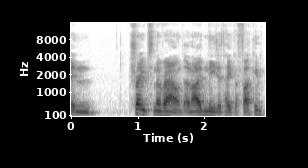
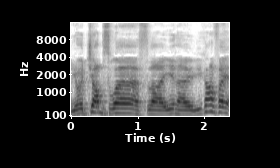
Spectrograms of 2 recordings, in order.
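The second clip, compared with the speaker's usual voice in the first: put-on, high-pitched, yelled scream; 6 semitones higher, 4 dB louder than usual. Retelling an arrest, a girlfriend's words through the window: imitating someone screaming. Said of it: "Jane starts screaming through the fucking window".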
